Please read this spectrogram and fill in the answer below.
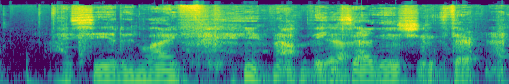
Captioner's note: laughs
